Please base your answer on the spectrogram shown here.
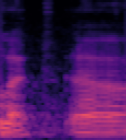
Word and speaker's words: Mallett: You pronounced it correctly, thank you. Mallett.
